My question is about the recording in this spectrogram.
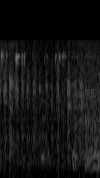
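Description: German Shepherd panting close to the microphone, with the small bells of a jingle collar ringing lightly in the first second.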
